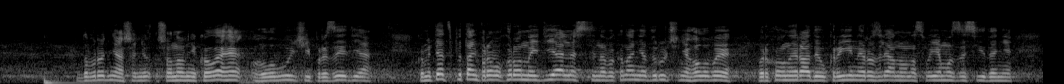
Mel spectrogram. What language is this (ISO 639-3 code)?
ukr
